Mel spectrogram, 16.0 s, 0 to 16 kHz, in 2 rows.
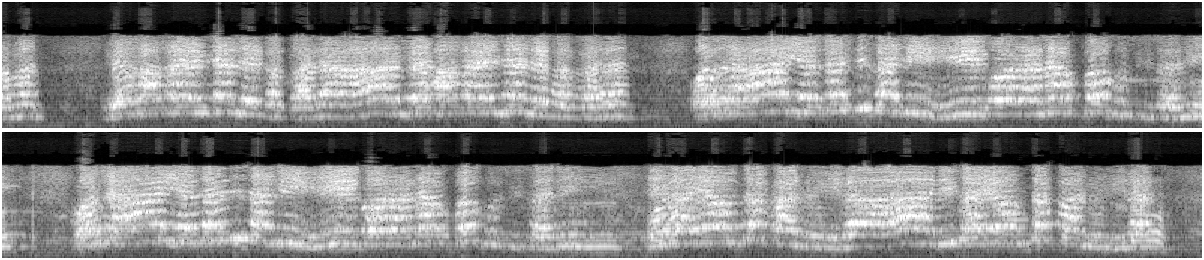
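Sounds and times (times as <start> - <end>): girls singing in unison: 0.0 - 16.0.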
